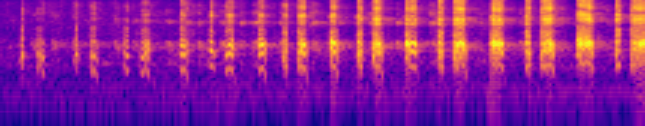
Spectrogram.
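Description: A chukar gives a fast run of clucking 'chuck' notes, about five a second, that grow louder and more insistent as the series builds.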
